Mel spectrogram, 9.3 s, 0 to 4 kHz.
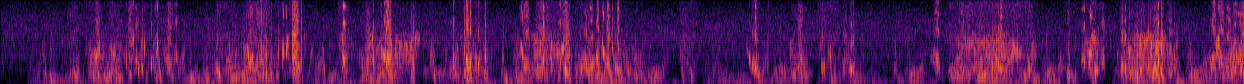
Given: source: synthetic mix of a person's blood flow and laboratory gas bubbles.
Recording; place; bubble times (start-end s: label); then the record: Doppler ultrasound of blood flow; precordium
0.51-1.34 s: bubbles
1.51-2.31 s: bubbles
2.53-3.69 s: bubbles
3.88-4.85 s: bubbles
5.09-5.23 s: bubbles
5.57-6.49 s: bubbles
6.96-7.79 s: bubbles
7.96-8.29 s: bubbles
8.37-8.86 s: bubbles
9.00-9.34 s: bubbles
From the record:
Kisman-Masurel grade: 444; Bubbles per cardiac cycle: continuous sound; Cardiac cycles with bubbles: 100%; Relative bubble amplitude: maximal (0.775 to 0.999); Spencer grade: 4 (maximum detectable bubble signal sounding continuously throughout systole and diastole of every cardiac period, and overriding the amplitude of the normal cardiac signals); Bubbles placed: only in the low amplitude regions of the cardiac cycle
